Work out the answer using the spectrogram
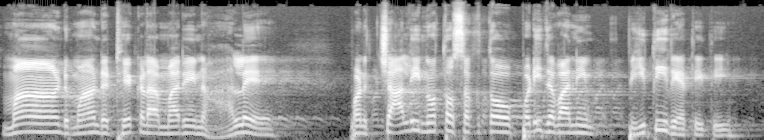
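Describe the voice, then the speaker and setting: A male preacher tells a devotional scripture story in a high, bright voice, unhurried and sing-song. His words carry a long hall reverb, and faint music sits underneath. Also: lively intonation. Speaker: katha preacher.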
